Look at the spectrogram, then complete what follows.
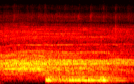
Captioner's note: audience cheering; upbeat drumming music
